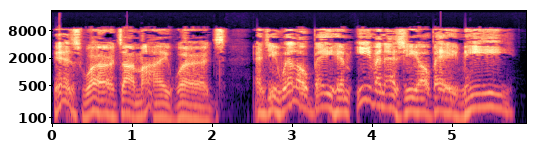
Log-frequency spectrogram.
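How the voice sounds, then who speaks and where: A man voicing a deranged, imperious self-proclaimed god in a shrill voice, declaiming archaic commands for a fantasy storybook. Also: expressive, slow, vocal fry, fairly bright tone, husky, dry recording, exaggerated voice.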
